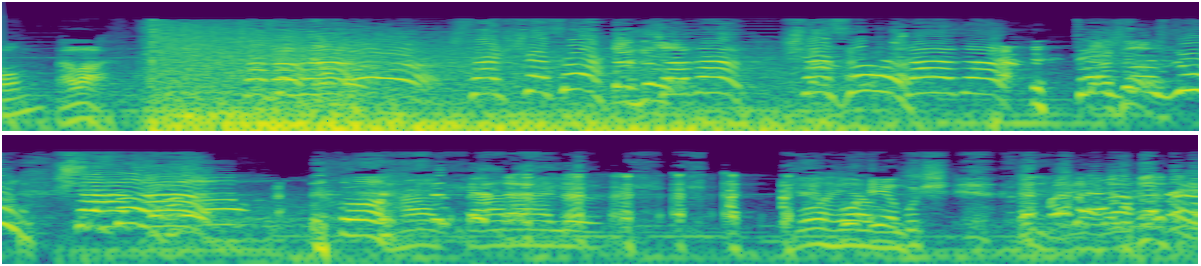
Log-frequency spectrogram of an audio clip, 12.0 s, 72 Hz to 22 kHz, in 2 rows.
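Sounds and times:
speech: 0:00.0 - 0:11.9
explosion sound effect: 0:00.7 - 0:04.8
laughter: 0:04.8 - 0:11.9.

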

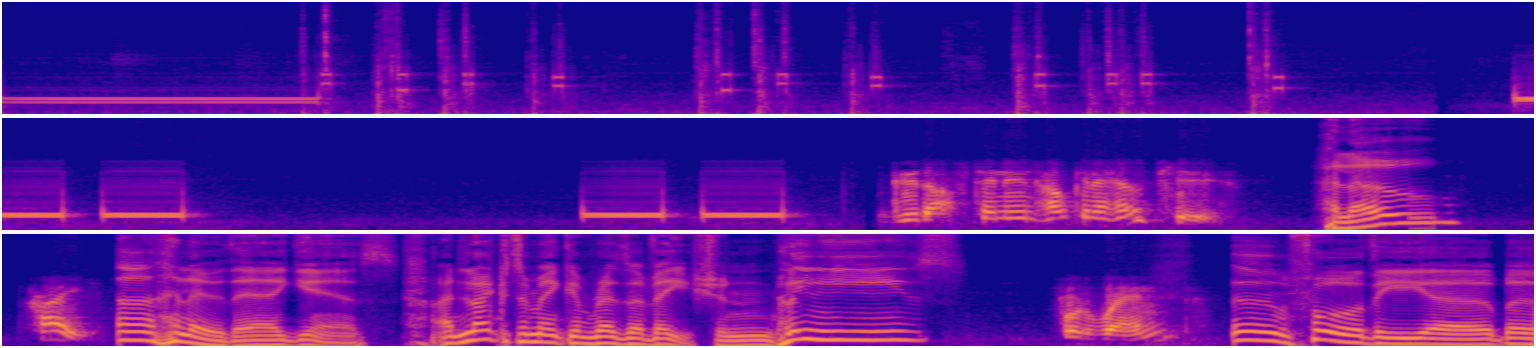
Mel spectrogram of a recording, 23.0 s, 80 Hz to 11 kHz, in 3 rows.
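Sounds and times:
telephone dial tone: 0:00.0 - 0:01.6, 0:07.6 - 0:08.6, 0:10.6 - 0:11.6
speech: 0:12.6 - 0:20.1, 0:21.5 - 0:22.9.

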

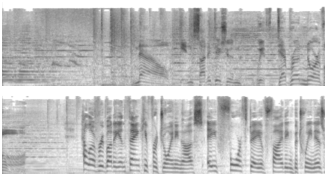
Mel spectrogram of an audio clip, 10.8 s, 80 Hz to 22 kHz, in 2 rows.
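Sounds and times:
train approaching on a railroad track: 0:00.0 - 0:01.6
train horn blaring: 0:00.0 - 0:06.2
speech: 0:02.2 - 0:06.0, 0:06.7 - 0:10.7.

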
